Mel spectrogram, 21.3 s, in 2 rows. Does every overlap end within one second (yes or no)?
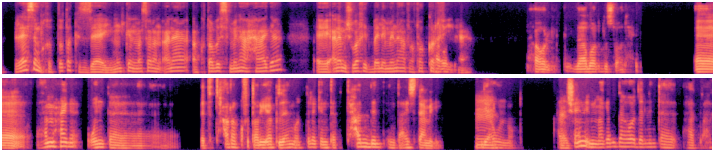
yes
